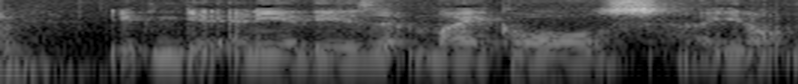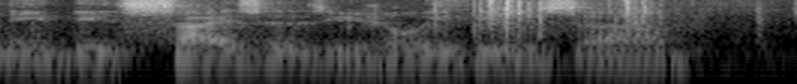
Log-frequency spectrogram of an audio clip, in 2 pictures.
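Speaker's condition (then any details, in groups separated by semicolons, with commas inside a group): No condition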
